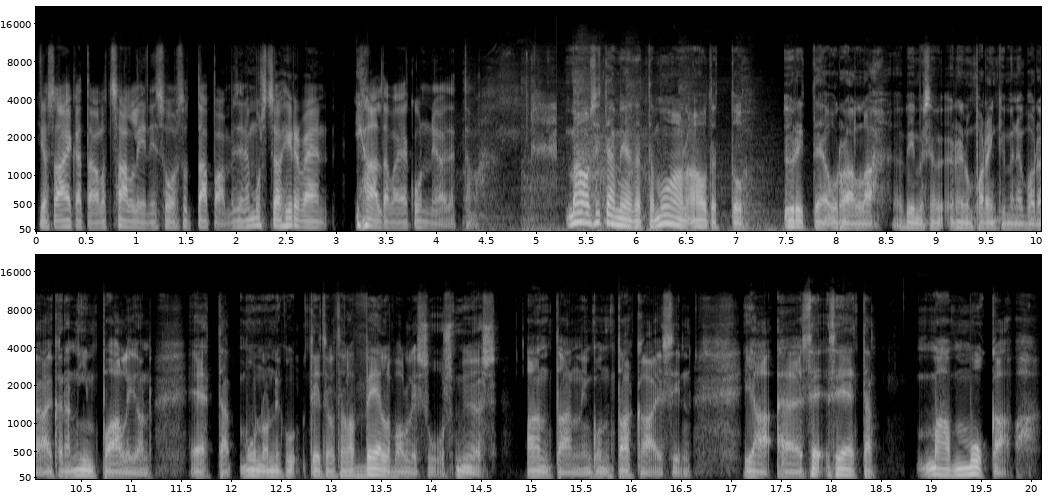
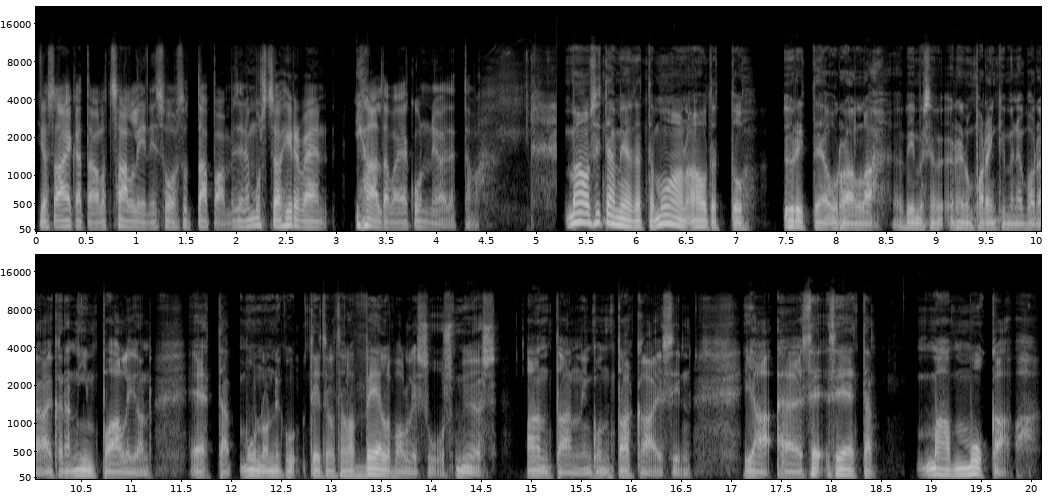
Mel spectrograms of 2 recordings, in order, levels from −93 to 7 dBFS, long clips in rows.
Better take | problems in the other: second | footsteps; noticeable; from 4.5 to 7.5 s; peak 7 dB below the speech

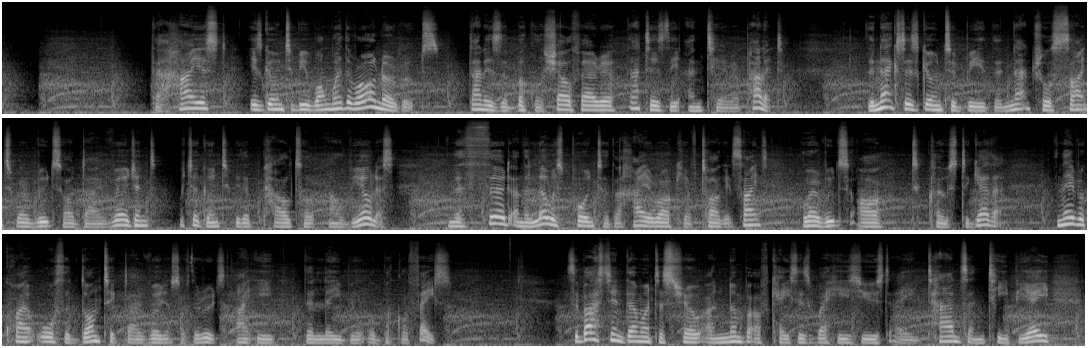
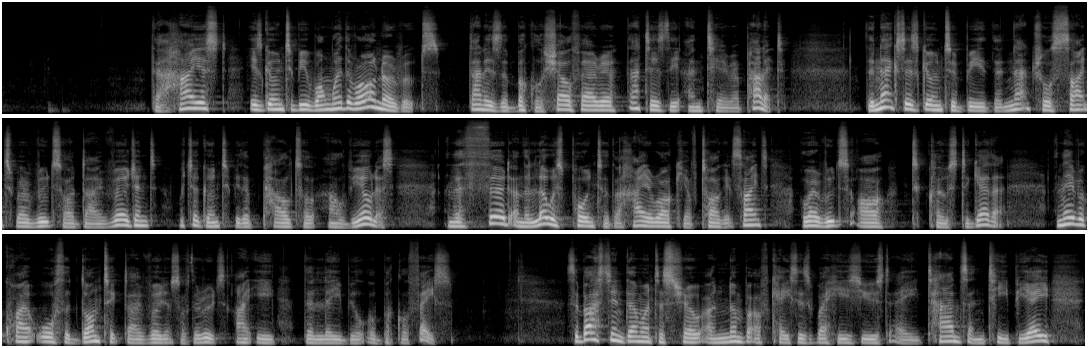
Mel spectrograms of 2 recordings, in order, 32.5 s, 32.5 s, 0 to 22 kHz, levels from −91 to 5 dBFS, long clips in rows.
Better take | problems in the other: second | low rumble; noticeable; throughout; 15 dB below the speech

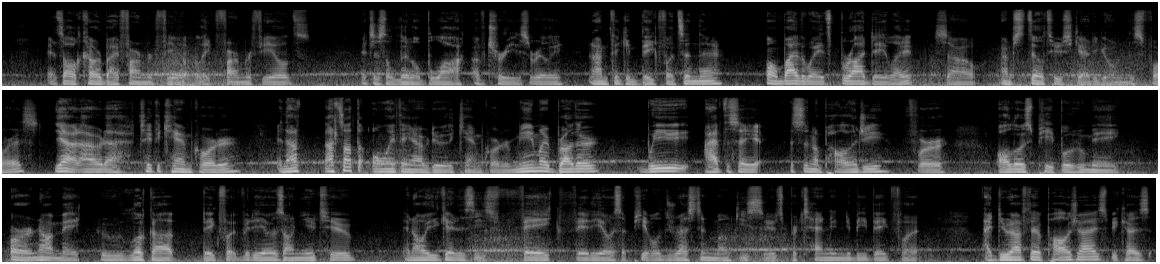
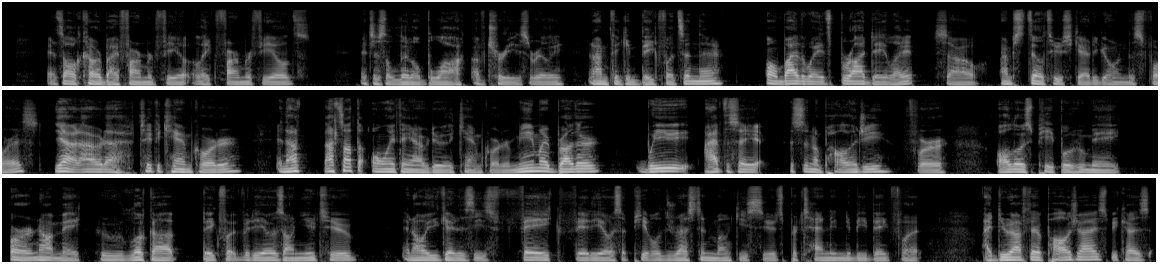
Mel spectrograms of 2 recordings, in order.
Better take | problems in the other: second | wind noise on the microphone; occasional gusts; 15 dB below the speech

